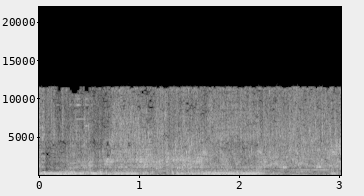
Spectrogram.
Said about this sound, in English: Can he get a toilet flush soundbite and the dirty Germans talking about pooping on the deck?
